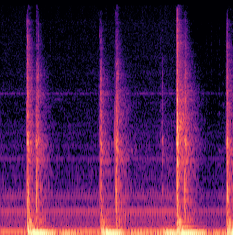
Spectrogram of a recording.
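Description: A computer keyboard space bar is pressed in close, sharp thunks, three separate presses with short gaps, then one more at the end, no speech.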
